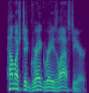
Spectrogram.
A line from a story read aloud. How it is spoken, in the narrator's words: he barked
